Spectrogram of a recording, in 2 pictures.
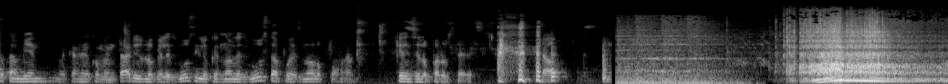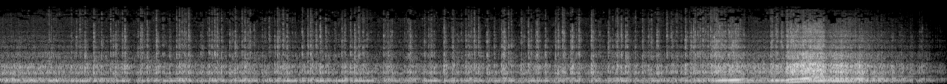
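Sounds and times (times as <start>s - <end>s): car engine revving: 7.0s - 18.9s.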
